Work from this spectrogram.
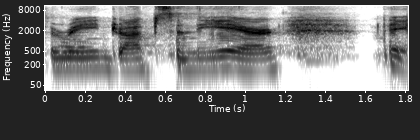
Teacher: We have breathy voice breaks on voiceless and voiced phonemes.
